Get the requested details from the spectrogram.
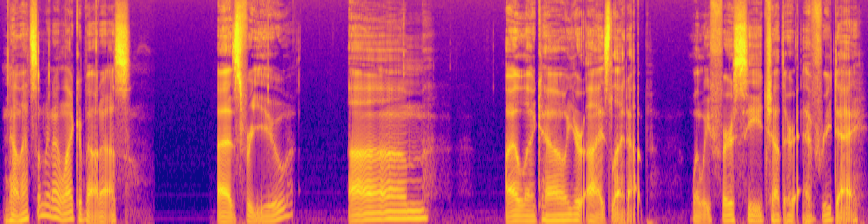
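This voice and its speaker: A man playing an affectionate, playful boyfriend in an intimate ASMR roleplay, with a deep, husky voice and soft, teasing delivery. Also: sing-song, no room sound, heavily acted. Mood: tender, affectionate. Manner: soft, unhurried, teasing, with murmured pauses. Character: affectionate, playful, ticklish boyfriend reading aloud to partner. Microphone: close microphone. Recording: close, dry, with rain ambience. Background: rain.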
